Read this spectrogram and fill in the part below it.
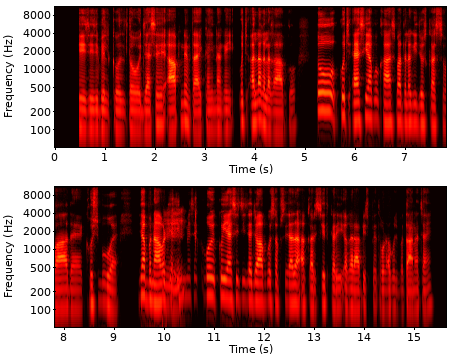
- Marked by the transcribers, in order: tapping
- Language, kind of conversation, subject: Hindi, podcast, किस यात्रा का खाना आज तक आपको सबसे ज़्यादा याद है?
